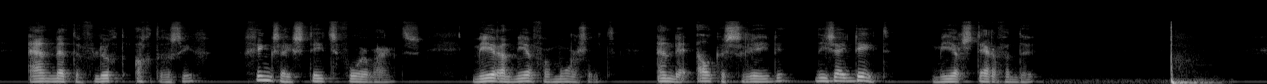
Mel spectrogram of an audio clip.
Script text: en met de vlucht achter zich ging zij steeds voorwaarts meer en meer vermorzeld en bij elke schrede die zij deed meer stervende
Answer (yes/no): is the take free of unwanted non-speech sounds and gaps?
no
